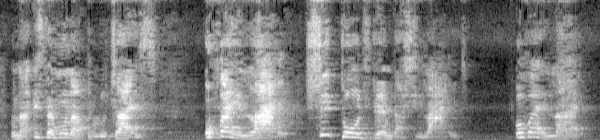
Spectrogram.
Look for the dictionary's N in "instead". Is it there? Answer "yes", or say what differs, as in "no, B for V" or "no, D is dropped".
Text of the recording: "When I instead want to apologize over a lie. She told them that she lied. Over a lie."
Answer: no, N is dropped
